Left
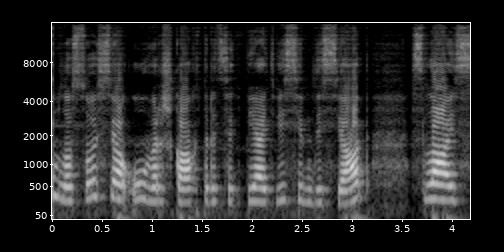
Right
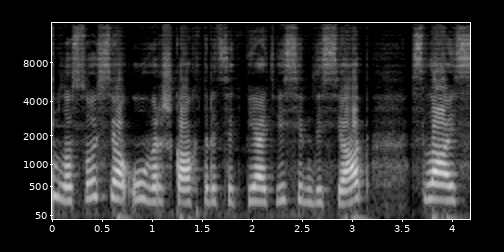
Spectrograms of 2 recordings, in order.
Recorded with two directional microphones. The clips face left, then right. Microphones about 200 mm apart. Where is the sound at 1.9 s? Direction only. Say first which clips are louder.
Right 4 dB; 40° right (ahead or behind).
